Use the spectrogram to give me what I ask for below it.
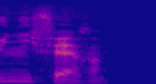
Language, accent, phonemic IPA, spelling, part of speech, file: French, France, /y.ni.fɛʁ/, unifère, adjective, LL-Q150 (fra)-unifère.wav
- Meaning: unitary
